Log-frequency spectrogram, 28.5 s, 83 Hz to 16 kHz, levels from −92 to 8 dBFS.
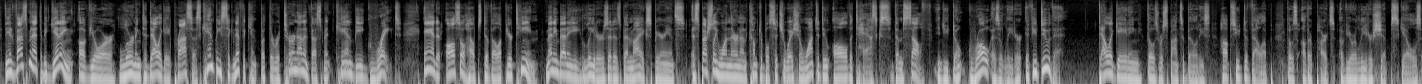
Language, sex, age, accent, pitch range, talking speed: English, male, 50-69, American, 105-155 Hz, 160 wpm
